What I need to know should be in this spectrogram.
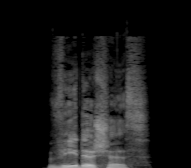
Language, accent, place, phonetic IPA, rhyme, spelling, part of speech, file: German, Germany, Berlin, [ˈveːdɪʃəs], -eːdɪʃəs, wedisches, adjective, De-wedisches.ogg
- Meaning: strong/mixed nominative/accusative neuter singular of wedisch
